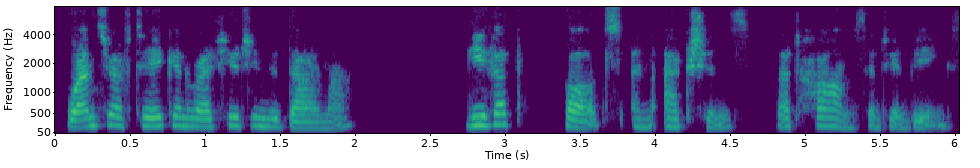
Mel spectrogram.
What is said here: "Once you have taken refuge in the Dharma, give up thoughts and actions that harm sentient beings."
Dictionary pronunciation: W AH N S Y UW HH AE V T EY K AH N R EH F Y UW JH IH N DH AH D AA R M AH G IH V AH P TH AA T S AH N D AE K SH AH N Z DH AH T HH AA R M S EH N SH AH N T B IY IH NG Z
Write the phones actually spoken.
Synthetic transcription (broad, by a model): W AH N S Y UW HH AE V T EY K AH N R EH F Y UW JH IH N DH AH D AA R M AH G IH V AH P TH AA T S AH N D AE K SH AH N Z DH AH T HH AA R M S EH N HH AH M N B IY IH NG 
